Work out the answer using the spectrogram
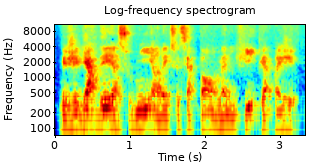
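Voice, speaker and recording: This low-pitched man talks a little fast. He's a middle-aged Réunion Island snake breeder, explaining his animals informally and wandering off topic as he stacks up particulars. He was recorded from afar, in a roomy-sounding space.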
